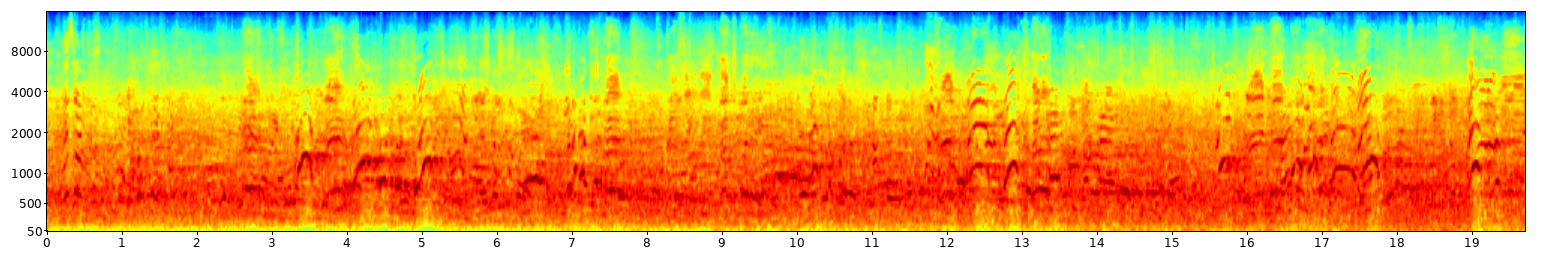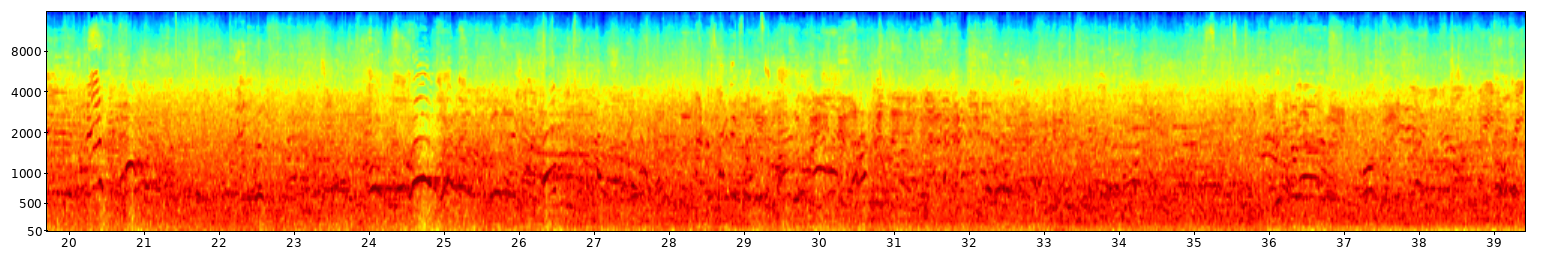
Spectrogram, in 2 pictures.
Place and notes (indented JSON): {
  "title": "Dumbo, Brooklyn, NY, USA - Come Out and Play-Night Games 2014",
  "date": "2014-07-18 21:10:00",
  "description": "recorded in Dumbo, literally Down Under the Manhattan Bridge Overpass, at Come Out and Play's 2014 Night Games. This was the assembly place for most of the games. Also, cars and occasional subway train pass overhead.",
  "latitude": "40.70",
  "longitude": "-73.99",
  "altitude": "23",
  "timezone": "America/New_York"
}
